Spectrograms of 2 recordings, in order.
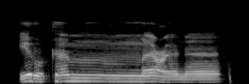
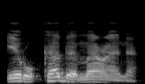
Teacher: Imam Hafiz dia mengidghamkan huruf ba ke mim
